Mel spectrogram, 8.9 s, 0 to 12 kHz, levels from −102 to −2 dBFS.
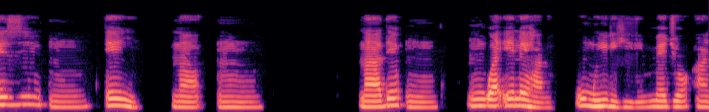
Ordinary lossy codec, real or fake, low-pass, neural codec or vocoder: none; real; 7.2 kHz; none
